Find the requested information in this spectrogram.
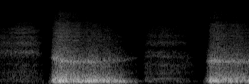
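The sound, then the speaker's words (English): A man pants heavily as he catches his breath after running from a battle, with four loud, rough breaths alternating between longer and shorter draws and no speech. “Trying to catch his breath, the man tells Eli,”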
